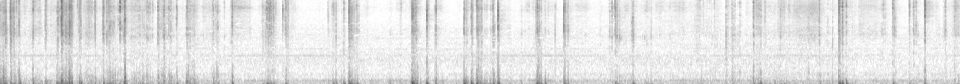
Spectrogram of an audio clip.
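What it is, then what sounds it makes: Bamboo sushi rolling mat. A flexible bamboo sushi rolling mat, hand-to-forearm sized and made of thin bamboo slats tied with string, is held, scratched and flexed with fingertips and nails, first flat and upright, then rolled into a hollow tube with fingers run along the slats close to the microphone. Quick, dry clicks and scratchy rattles come in dense bursts, each with soft low thumps and a bright crackle that dies away almost instantly.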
